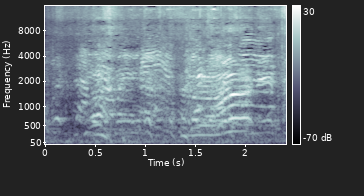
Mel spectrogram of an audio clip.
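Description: Overlapping voices of spectators talking and calling out, several at once.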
